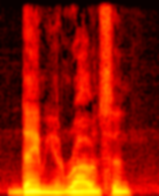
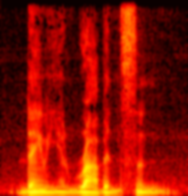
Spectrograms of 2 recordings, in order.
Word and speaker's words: Damian Robinson: I'm your host, uh, your kinfolk, Damian Robinson. Did I say that right? You know, sometimes I don't really say the, you know, the, the B kind of just like slide out, but Damian Robinson, you know, I really be like Damian Robinson, you know what I'm saying?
